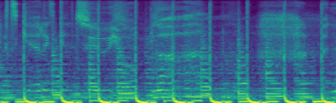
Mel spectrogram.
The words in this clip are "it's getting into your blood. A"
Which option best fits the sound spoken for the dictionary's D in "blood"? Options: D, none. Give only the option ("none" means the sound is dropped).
none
